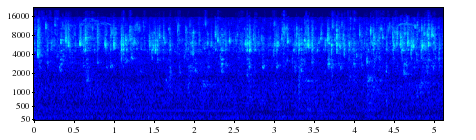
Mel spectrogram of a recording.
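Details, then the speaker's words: Reef aquarium sump, measured about 3 ft away with the skimmer off: a constant hiss with sharp irregular splashes. With the filter-sock silencers removed, water falling into the socks gets louder, up to about 53 dB versus 44–48 dB. "you can definitely hear that it's louder goes up to about 53 d"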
